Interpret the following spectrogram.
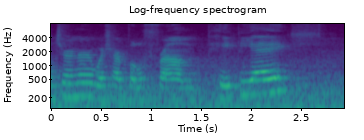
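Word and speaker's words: Papier: which are both from paper I think that's how you pronounce it it's p-a-p-i-e-r and I believe it's a German word paper they make these really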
